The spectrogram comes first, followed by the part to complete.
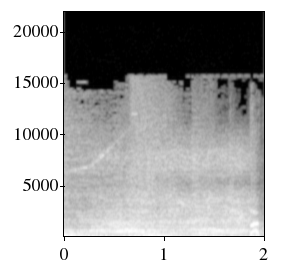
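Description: Rock crawler engine running under throttle, its pitch climbing slowly, heard through a noisy, hissy recording.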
